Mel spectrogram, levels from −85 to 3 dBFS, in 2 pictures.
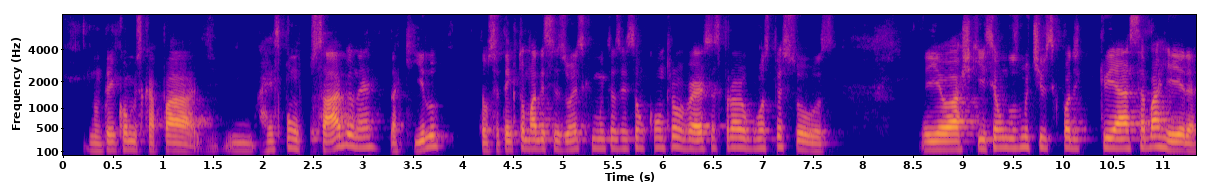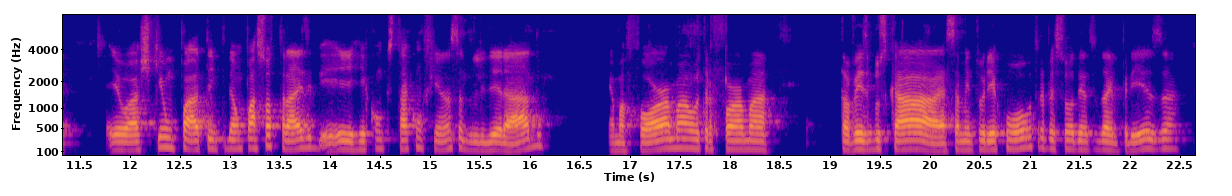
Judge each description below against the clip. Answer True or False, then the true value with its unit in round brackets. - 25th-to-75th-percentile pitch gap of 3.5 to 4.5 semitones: False (3.0 semitones)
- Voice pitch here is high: False (140 Hz)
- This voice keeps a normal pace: True (175 wpm)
